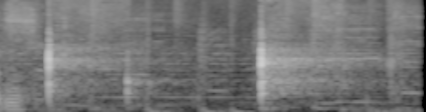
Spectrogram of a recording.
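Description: Chef's knife chopping onion on a wooden cutting board: about four separate knife strikes, the loudest about halfway through.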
